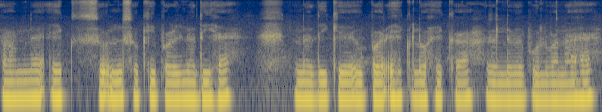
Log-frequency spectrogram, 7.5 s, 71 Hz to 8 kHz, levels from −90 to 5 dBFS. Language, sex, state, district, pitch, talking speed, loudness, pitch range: Hindi, male, Bihar, Lakhisarai, 125 Hz, 125 wpm, -16 LUFS, 125-130 Hz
